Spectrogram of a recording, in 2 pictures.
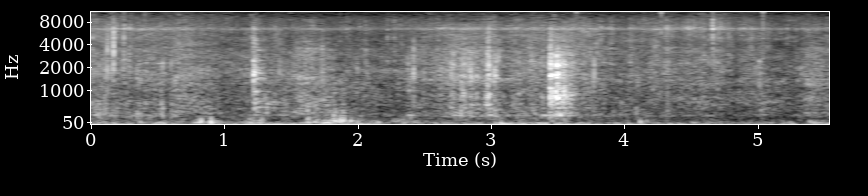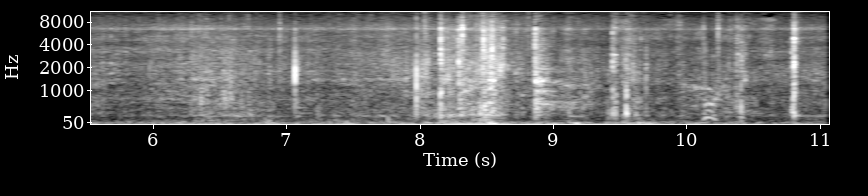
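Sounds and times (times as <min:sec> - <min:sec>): bike rattling over bumps: 0:00.0 - 0:11.0
bike tyres rumbling on dirt: 0:00.0 - 0:11.0.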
